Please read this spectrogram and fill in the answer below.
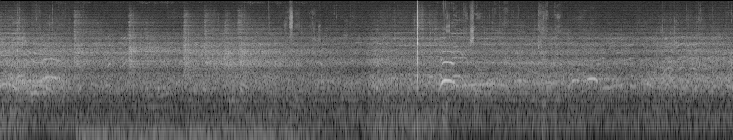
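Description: Open-air ballpark background of scattered voices and shouts. About eight seconds in comes a single sharp crack of a bat hitting a softball, followed by a brief call from the field.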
